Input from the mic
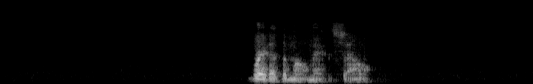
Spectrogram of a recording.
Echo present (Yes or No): No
